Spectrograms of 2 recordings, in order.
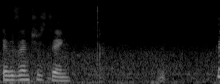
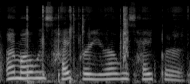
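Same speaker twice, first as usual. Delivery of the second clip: mock hyper; 4 semitones higher than usual. Real, not acted. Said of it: "says that I'm really hyper".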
